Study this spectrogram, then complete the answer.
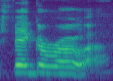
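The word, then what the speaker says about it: Figueroa: thank you you're welcome so Franco with the assist it's pronounced figuroa okay thank you much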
